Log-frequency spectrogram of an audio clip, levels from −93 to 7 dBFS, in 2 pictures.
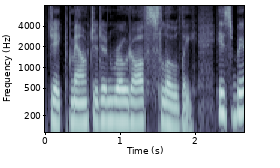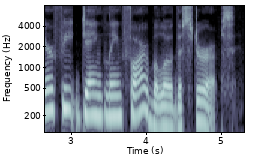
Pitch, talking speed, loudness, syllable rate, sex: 175 Hz, 160 wpm, -16 LUFS, 3.9 syllables/s, female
